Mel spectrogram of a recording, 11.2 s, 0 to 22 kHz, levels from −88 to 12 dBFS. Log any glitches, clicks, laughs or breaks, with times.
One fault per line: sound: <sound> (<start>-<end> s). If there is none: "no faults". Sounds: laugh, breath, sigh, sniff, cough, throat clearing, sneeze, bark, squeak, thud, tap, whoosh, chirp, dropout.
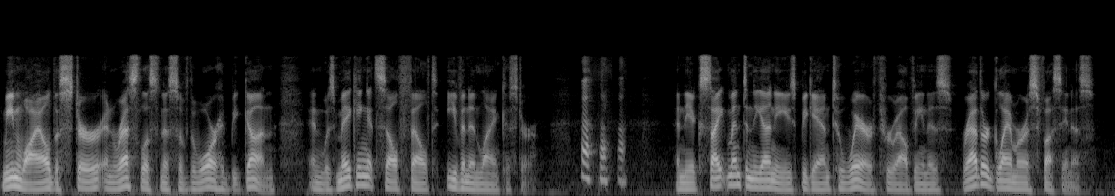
sound: laugh (5.8-6.3 s)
